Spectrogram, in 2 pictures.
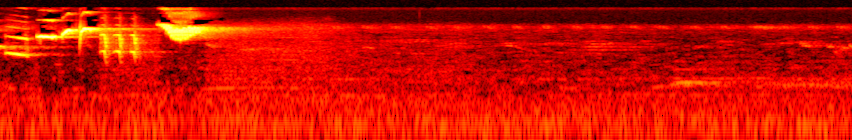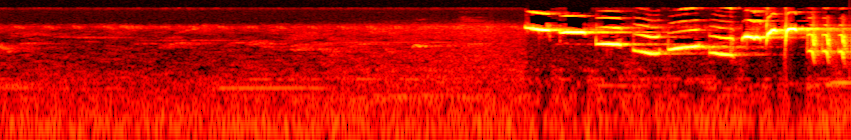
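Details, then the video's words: Brown-chested jungle flycatcher with nyuling song: sharp high whistled notes open the recording, then a long gap of steady low background hum, and a descending run of clear whistles returns near the end. "SATU SATU NYA SRDC NYULING BIKIN EMOSI SRDC TETANGGA,SIKATAN RIMBA DADA COKLAT"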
